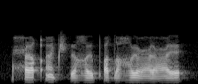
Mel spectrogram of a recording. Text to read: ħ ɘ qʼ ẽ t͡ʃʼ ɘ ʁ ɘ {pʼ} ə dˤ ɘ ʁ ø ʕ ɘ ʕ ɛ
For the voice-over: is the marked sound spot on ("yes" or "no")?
yes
